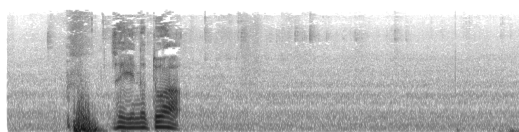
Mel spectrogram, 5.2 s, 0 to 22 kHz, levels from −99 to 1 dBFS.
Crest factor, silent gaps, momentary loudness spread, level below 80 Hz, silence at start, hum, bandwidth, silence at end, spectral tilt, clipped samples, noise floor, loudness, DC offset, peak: 20 dB; none; 8 LU; -30 dBFS; 0.65 s; none; 15 kHz; 0.05 s; -7 dB/octave; under 0.1%; -46 dBFS; -16 LUFS; under 0.1%; 0 dBFS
